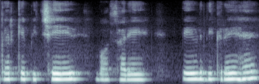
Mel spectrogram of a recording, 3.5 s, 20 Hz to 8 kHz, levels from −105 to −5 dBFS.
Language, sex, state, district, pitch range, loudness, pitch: Hindi, female, Himachal Pradesh, Shimla, 190-210 Hz, -16 LUFS, 205 Hz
